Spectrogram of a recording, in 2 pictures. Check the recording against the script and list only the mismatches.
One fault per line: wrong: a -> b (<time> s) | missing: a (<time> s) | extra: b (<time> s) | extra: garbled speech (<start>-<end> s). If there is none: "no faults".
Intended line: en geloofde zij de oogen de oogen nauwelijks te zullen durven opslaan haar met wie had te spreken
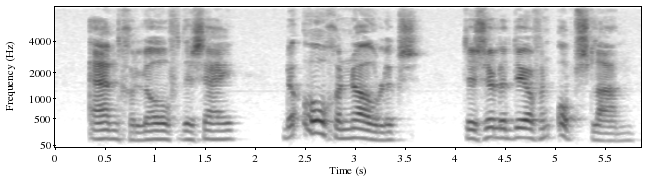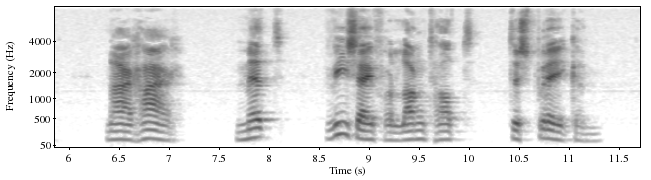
missing: de oogen (2.9 s)
extra: naar (6.3 s)
extra: zij verlangd (8.8 s)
